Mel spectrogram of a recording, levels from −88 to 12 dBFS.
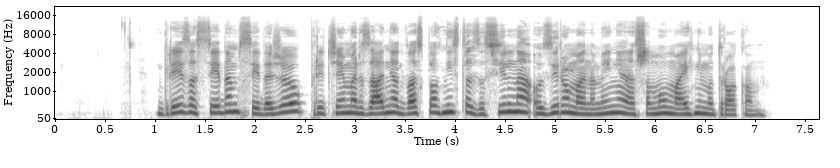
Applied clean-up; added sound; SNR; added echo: neural mask model DeepFilterNet 3.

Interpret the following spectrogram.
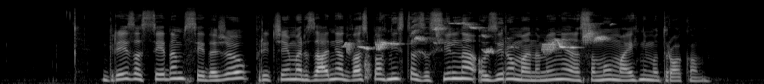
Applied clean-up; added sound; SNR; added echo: none; Bird; 2 dB; none.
